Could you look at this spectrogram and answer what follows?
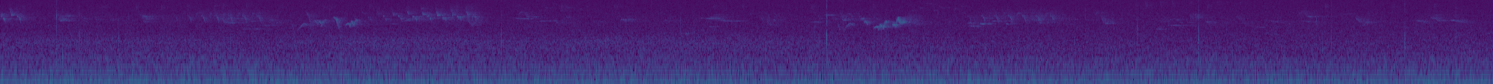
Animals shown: Black-capped Chickadee (Poecile atricapillus), Blue-headed Vireo (Vireo solitarius), Ovenbird (Seiurus aurocapilla), Hermit Thrush (Catharus guttatus), Blue Jay (Cyanocitta cristata), Scarlet Tanager (Piranga olivacea)

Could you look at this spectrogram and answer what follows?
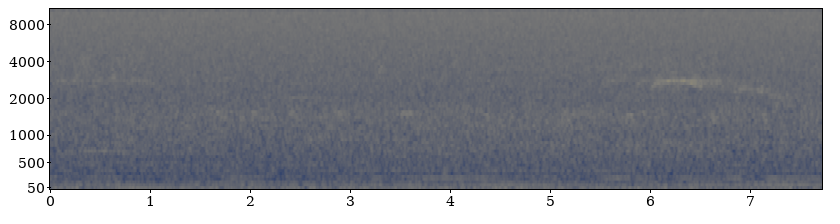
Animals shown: unidentified call

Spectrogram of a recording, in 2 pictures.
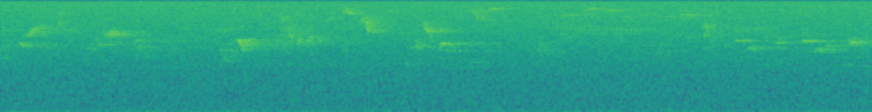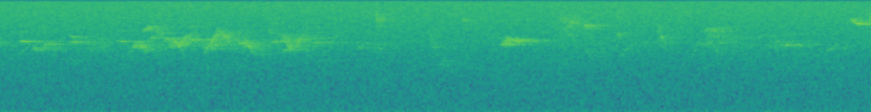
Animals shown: Scarlet Tanager (Piranga olivacea), Pine Warbler (Setophaga pinus), Red-eyed Vireo (Vireo olivaceus)

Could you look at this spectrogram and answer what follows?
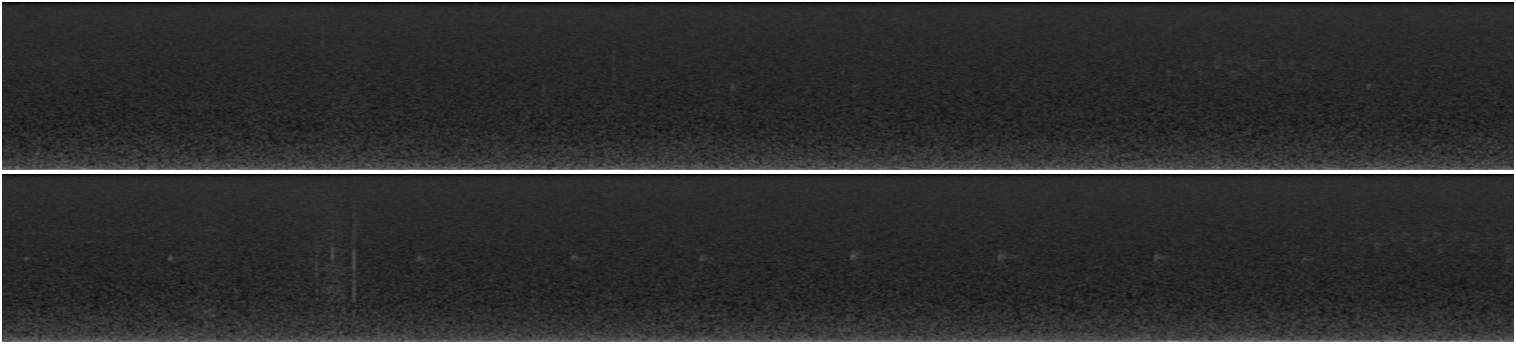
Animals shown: Ovenbird (Seiurus aurocapilla), Swainson's Thrush (Catharus ustulatus)

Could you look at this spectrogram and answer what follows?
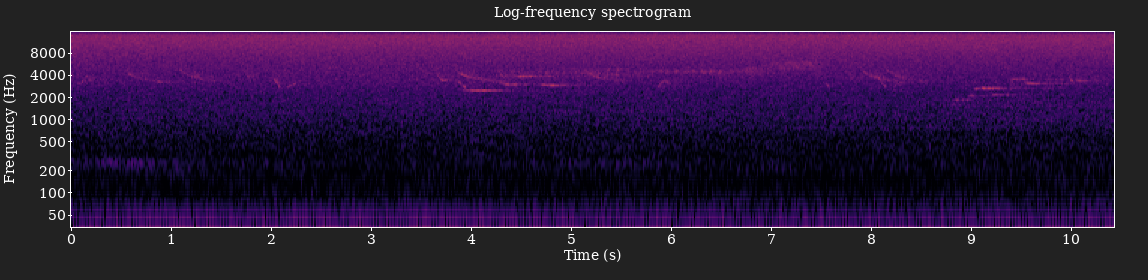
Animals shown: Blue-headed Vireo (Vireo solitarius), Red-winged Blackbird (Agelaius phoeniceus), Northern Parula (Setophaga americana), Hermit Thrush (Catharus guttatus)

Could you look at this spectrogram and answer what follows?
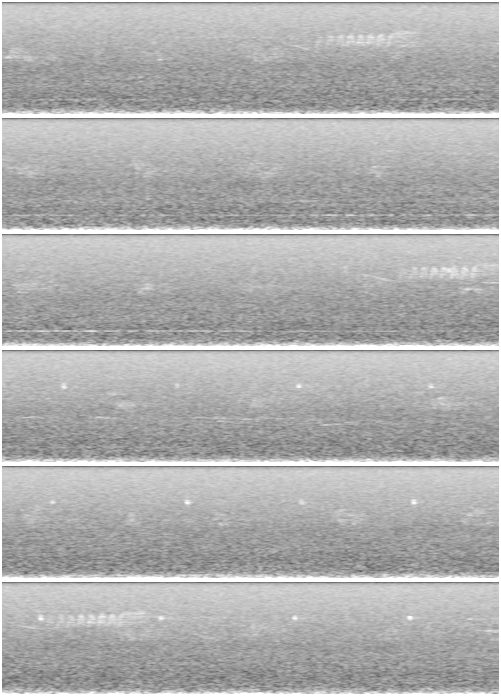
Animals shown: Black-throated Blue Warbler (Setophaga caerulescens)

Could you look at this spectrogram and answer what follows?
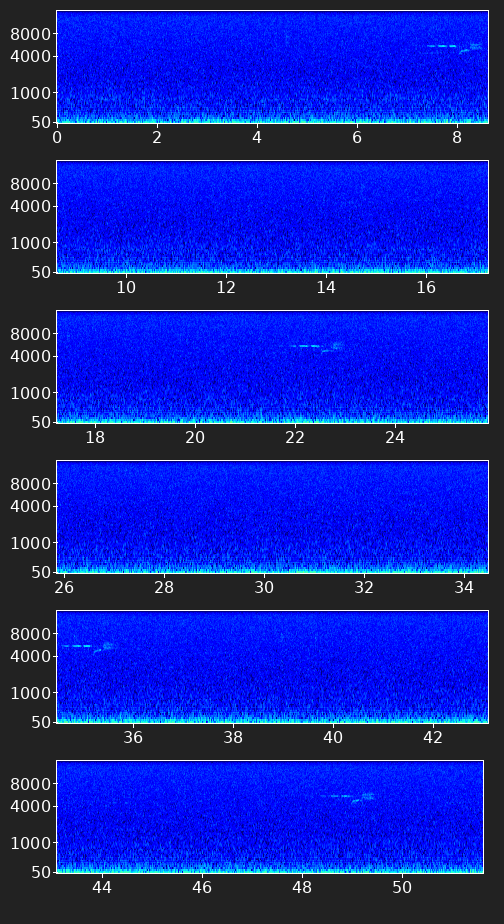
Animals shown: Black-throated Green Warbler (Setophaga virens)

